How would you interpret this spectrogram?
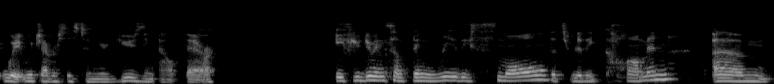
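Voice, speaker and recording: Husky American woman giving a talk. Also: rumbling low, a little mellow, muffled recording. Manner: conversational, wryly humorous. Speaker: conference speaker on AI. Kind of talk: informal presentation to business audience.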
